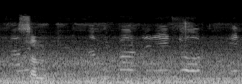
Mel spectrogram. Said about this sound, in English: I'm driving back from Milton Keynes with two children in the back of the car.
